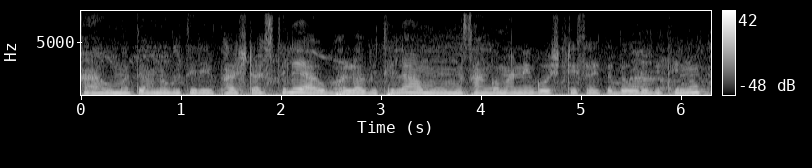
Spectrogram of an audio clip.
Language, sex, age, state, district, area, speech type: Odia, female, 18-30, Odisha, Nuapada, urban, spontaneous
